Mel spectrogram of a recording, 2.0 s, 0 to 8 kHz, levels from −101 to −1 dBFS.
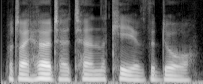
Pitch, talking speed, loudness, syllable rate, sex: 110 Hz, 295 wpm, -18 LUFS, 5.3 syllables/s, male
